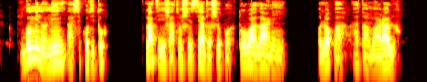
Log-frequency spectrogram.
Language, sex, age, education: Yoruba, male, 30-45, tertiary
